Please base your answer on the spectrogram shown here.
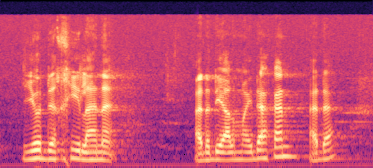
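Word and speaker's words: يدخلنا: Bacanya gitu ya, bukan yadkhulu, yudkhilana.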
